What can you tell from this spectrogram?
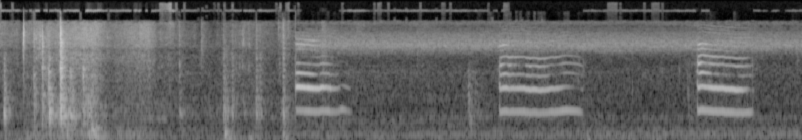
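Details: Domestic cat calling at a cicada it has spotted. Knocks and rustling come first, then three short, level, clear meows about two seconds apart over a steady background hum.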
